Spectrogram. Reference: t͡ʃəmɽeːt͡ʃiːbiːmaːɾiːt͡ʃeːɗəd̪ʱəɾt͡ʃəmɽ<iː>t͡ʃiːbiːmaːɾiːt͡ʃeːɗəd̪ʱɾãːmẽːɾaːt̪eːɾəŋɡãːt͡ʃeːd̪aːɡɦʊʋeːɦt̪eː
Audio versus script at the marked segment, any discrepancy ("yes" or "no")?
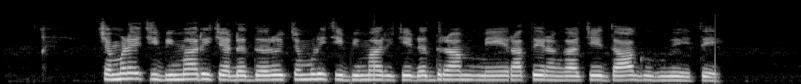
no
